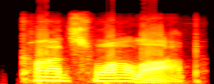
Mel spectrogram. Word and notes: codswallop: American English

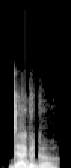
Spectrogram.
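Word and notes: dégagé: Indian

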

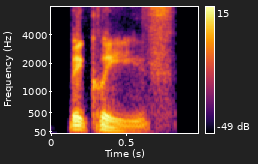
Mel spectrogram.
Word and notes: bequeath: British English

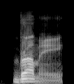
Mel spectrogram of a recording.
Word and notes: Brummie: British English

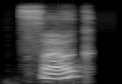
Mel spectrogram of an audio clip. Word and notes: fug: Indian

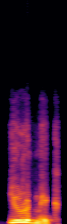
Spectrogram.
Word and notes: eurhythmic: Indian

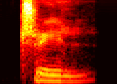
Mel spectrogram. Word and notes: trail: Indian

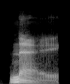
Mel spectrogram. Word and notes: neigh: British English

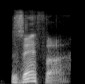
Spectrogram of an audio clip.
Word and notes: zephyr: British English

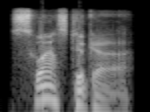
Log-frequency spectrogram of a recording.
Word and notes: swastika: British English

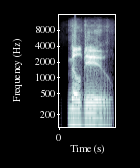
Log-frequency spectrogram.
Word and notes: mildew: American English

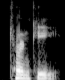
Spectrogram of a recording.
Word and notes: turnkey: American English

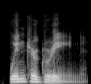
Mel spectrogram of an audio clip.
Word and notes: wintergreen: American English

